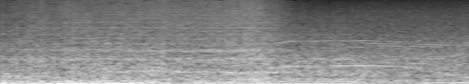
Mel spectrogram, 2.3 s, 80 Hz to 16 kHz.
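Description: A 4WD's engine running as the vehicle drops nose-first down a steep bank into a muddy creek crossing. Water splashes up loudly from the wheels in a rush that dies away about a second and a half in, with the engine note carrying on underneath.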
